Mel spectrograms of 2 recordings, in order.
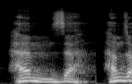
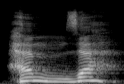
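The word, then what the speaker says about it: همزة: হামজা পরবর্তী হরফটির নাম হামজা হামজা হরফটি উচ্চারণের ক্ষেত্রেও বারিক করে উচ্চারণ করতে হবে এবং এখানে টেনে পড়া যাবে না দ্রুত পড়তে হবে আপনারা আমার সাথে বলুন হামজা জাহ হামজাহ হামজা হরফটি উচ্চারণের স্থান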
